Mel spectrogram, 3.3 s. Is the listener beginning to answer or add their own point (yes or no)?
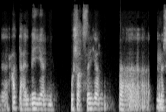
yes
